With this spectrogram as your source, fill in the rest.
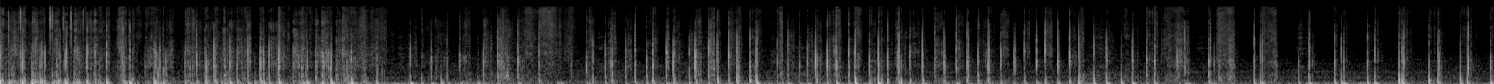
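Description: A soft, hollow leopard-print fabric slipper held in one hand is tapped and scratched with long nails and fingertips. The result is a dense run of quick, dry taps and scratchy crackles with a soft low thump. The sounds are fast and overlapping, so they blur into a continuous crackling texture over the full clip.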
